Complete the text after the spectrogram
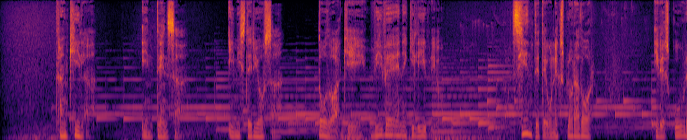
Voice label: spanish latin american promos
